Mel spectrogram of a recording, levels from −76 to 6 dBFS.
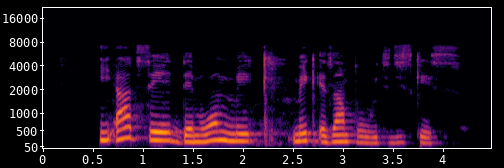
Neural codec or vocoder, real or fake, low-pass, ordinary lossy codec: codec, 16 kHz, 16 kbps, FreqCodec, smaller model; fake; none; none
